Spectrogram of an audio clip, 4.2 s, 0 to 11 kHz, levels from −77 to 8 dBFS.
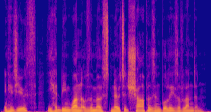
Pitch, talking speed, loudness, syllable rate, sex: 120 Hz, 225 wpm, -18 LUFS, 5.5 syllables/s, male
